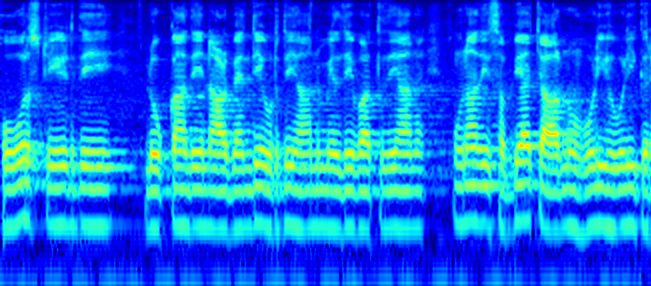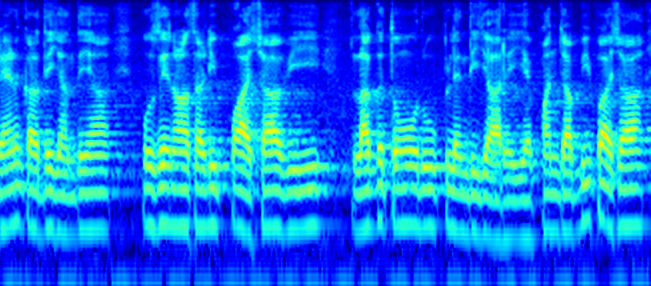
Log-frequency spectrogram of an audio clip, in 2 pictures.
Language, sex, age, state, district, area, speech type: Punjabi, male, 18-30, Punjab, Shaheed Bhagat Singh Nagar, rural, spontaneous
